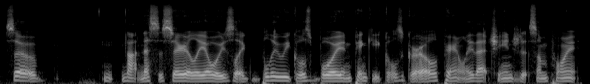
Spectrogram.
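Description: A man's voice: a little high, fairly even intonation, a little fast, no room sound, clean studio sound. A man co-hosting a podcast, explaining things in an easygoing way. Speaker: podcast co-host. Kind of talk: casual discussion.

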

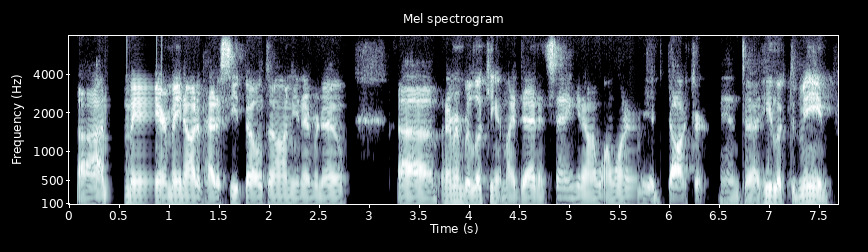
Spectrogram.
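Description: A man in his fifties from Canada, a surgeon guest in an interview, telling his story in a relaxed, rambling way with many fillers and restarts. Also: on the low side, highs cut off.

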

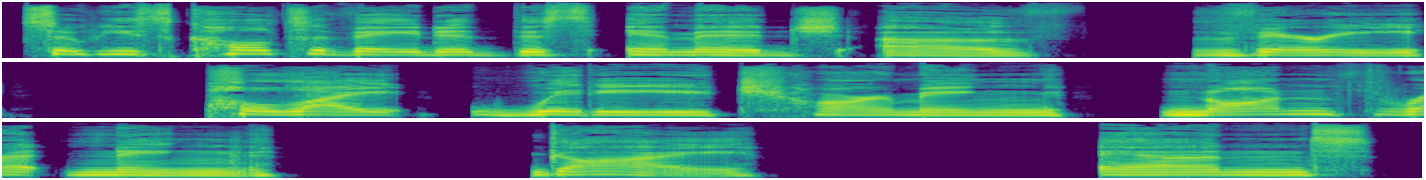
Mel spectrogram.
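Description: Female podcast co-host, thirties, lowish voice, unhurried and reflective, halting phrasing, casual discussion. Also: fairly bright tone, dry recording, studio quality.

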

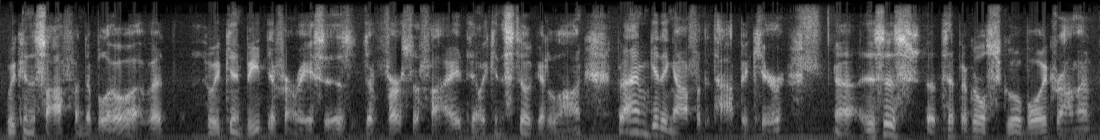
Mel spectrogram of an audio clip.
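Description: An American man hosting with casual, opinionated commentary in a folksy, halting, rambling way. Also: fairly low pitch, fairly bright tone, breathy edge, lo-fi sound. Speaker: host.

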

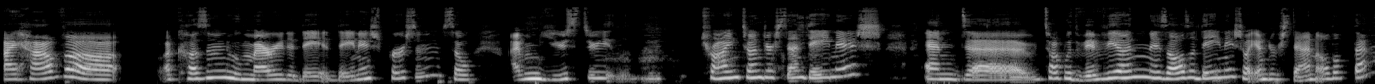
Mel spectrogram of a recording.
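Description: A woman's voice: high-pitched, expressive, creaky, a bit bright. A Norwegian woman with a Norwegian accent, co-hosting a podcast in casual chat, giggly and talkative. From Norway. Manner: chatty and giggly, talks fast. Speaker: podcast co-host.

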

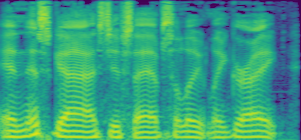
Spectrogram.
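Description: A middle-aged man with a Southern American accent, a doctor chatting in a folksy, rambling way about health, his voice slightly hoarse. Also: medium pitch, little pitch movement, a little fast, a little mellow, dry recording. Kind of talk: health talk show chat.

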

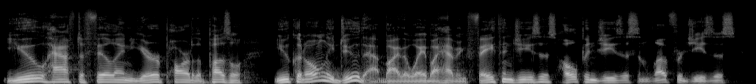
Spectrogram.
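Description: American man, very low voice. Podcast host, conversational but preachy, talking faith and politics to live viewers. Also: expressive, moderate pace, few pauses, mellow. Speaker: podcast host and religious commentator. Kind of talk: live religious and political commentary, answering viewer comments.

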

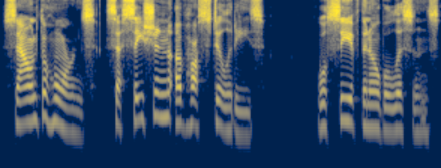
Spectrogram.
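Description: A woman voicing a quiet, hard, calculating male military commander in an audiobook. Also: fairly low pitch, unhurried, no echo, studio quality, lightly acted. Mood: commanding.

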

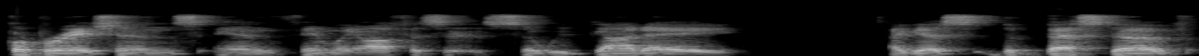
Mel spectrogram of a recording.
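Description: A middle-aged American man giving measured, businesslike interview answers and often restarting his phrases. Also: on the low side, roomy sound, highs cut off. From United States. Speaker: venture capital partner.

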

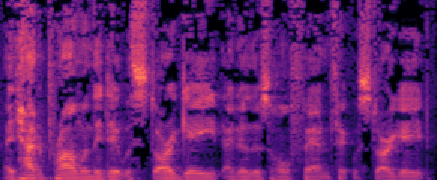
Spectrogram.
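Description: A man's voice: fairly low pitch, fairly even intonation, fast, a little mellow. A man chatting casually as a podcast co-host, rambling along and often repeating his words and phrases.

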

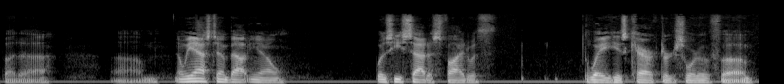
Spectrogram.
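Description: Male podcast host, lowish gravelly voice, casual and agreeable, feeling his way haltingly through sentences. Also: level tone. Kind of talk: casual interview chat.

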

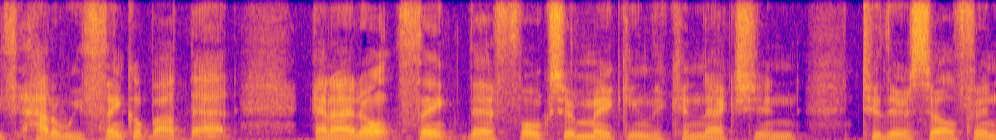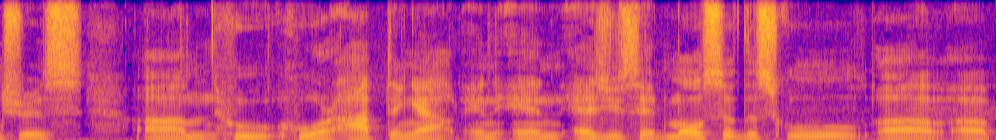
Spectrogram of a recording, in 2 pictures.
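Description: Mellow-voiced man, halting speech. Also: mid-range voice, no echo. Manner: halting, many restarts and fillers. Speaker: panel guest. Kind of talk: casual discussion.

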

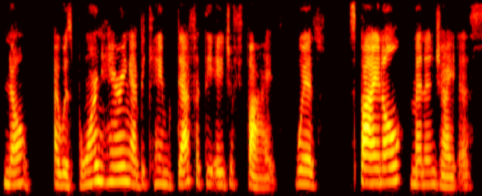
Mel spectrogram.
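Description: A woman voicing a guest's answers as an interpreter in an interview, speaking in measured phrases with frequent pauses. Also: medium pitch, no room sound. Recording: dry, slightly dull lo-fi audio.

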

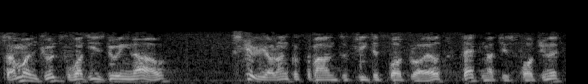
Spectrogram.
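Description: An actor playing a kindly, worldly elderly lord, musing and gently teasing, in 1930s radio drama style. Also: male voice, medium pitch, moderate pace, close to an everyday voice. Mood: wry, concerned. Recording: tinny, noisy 1930s radio recording.

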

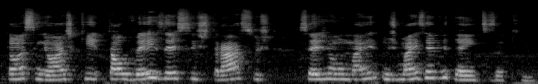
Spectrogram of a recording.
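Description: A woman, giving a reflective interview answer and often pausing and repeating words as she thinks. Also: fairly high pitch, a bit bright, a little hiss or hum. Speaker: community church member.

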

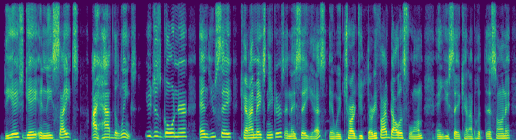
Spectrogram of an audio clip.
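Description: A man's voice: fairly high pitch, normal speed, hardly any pauses, clean tone, no room sound, studio quality. An American man hosting a podcast, talking casually in slang and acting out imagined quotes as he tells it. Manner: animated, slangy storytelling with acted-out imagined quotes. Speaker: podcast host.

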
